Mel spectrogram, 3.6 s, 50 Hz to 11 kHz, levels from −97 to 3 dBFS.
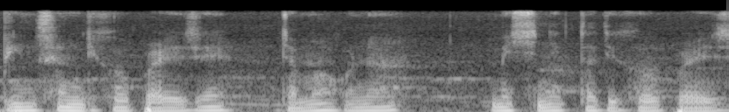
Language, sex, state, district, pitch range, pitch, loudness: Nagamese, male, Nagaland, Kohima, 90-105 Hz, 100 Hz, -17 LUFS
